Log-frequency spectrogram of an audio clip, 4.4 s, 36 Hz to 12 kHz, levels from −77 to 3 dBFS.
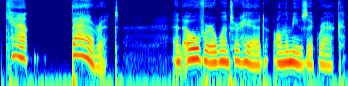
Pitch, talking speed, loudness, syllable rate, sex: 195 Hz, 180 wpm, -18 LUFS, 5.0 syllables/s, female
